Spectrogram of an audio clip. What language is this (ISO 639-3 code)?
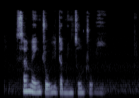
zho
